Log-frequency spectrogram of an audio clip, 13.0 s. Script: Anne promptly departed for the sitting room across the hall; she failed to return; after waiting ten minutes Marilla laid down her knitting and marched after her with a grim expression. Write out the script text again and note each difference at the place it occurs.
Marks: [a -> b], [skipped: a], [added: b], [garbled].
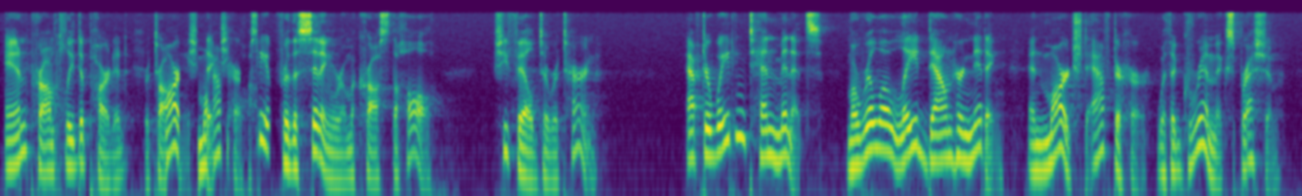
Anne promptly departed [garbled] for the sitting room across the hall; she failed to return; after waiting ten minutes Marilla laid down her knitting and marched after her with a grim expression.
